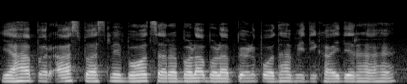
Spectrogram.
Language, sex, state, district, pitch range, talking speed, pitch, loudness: Hindi, male, Jharkhand, Palamu, 145-150 Hz, 235 wpm, 145 Hz, -16 LUFS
